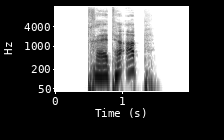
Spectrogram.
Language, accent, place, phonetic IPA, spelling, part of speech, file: German, Germany, Berlin, [ˌtʁɛːtə ˈap], träte ab, verb, De-träte ab.ogg
- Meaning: first/third-person singular subjunctive II of abtreten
